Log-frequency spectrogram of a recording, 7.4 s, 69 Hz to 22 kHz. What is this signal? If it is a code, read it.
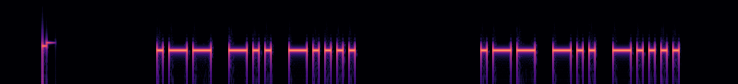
Morse code, heard as a keyed tone, about 20 wpm, 700 Hz. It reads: WD6 WD6
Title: USA Call Sign Prefixes - Repeated 2x - 20wpm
